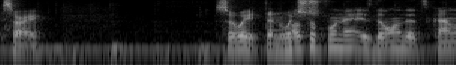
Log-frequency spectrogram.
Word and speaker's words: Osafune: Osafune. That's how you pronounce it.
